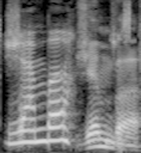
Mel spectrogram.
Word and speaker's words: Zemba: And your drummer in wheelchair sports camp, Greg, is it Zemba? How do you pronounce his last name? – Zemba. Kind of like blended all together.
